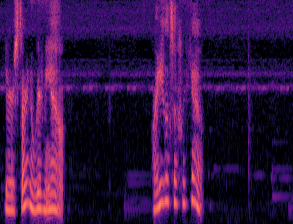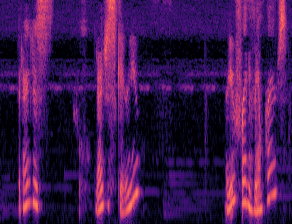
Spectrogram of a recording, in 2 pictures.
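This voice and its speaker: A woman's voice: fairly high pitch, creaky, warm tone, slightly rough, heavily acted, rough recording. A woman playing an anxious, devoted young goth girlfriend in an ASMR audio roleplay, hesitant and rambling, often repeating herself. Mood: playful, worried. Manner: hesitant, stammering, self-interrupting, repeating words.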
